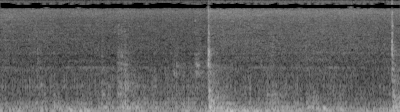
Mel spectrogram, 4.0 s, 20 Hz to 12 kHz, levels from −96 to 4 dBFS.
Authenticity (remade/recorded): recorded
